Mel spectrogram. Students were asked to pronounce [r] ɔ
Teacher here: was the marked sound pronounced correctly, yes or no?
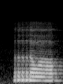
yes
